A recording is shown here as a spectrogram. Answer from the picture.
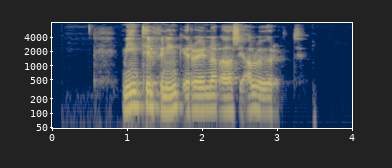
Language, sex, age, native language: Icelandic, male, 30-39, Icelandic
